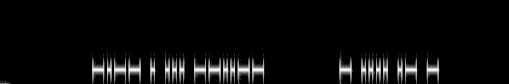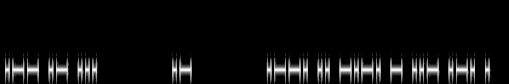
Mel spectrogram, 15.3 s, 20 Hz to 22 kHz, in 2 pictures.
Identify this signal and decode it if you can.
Morse code, heard as a keyed tone, about 22 wpm, 700 Hz. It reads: YES, THAT WAS A PICTURE
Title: 3x Word-Spacing - Sentences from Top 500 Words - 22wpm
